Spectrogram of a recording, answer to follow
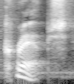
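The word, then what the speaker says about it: crêpes: pancakes or french crepes they call it crepes a long e okay thank you for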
